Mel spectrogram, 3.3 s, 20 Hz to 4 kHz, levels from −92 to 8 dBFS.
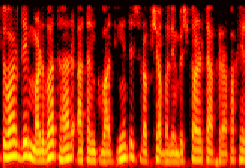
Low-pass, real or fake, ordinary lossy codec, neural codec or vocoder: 3.6 kHz; fake; none; codec, 16 kHz in and 24 kHz out, 2.2 kbps, FireRedTTS-2 codec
